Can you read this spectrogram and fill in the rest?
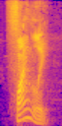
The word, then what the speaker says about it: finally: Finally, 这个单词在美式发音当中跟英式不一样，英式发音叫 finally，美式发音叫 finally。因为当一个 a 碰到一个 l 的时候，在美式发音要被吸收，就是 a 不发音，所以它变成 finally。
